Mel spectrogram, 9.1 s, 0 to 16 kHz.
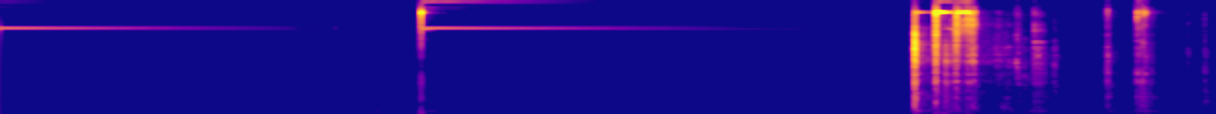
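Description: A 1964 American silver quarter from a lot of ten is pinged in a test, and each gives a high, clear bell-like ring that fades over about a second. After two separate rings, a quick burst of brighter, overlapping metallic clinks and taps follows as the coins are handled. The ring marks them as authentic silver quarters.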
